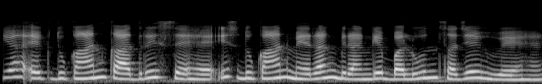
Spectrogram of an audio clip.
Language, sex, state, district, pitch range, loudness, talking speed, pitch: Hindi, female, Jharkhand, Garhwa, 245-300 Hz, -15 LUFS, 165 wpm, 275 Hz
